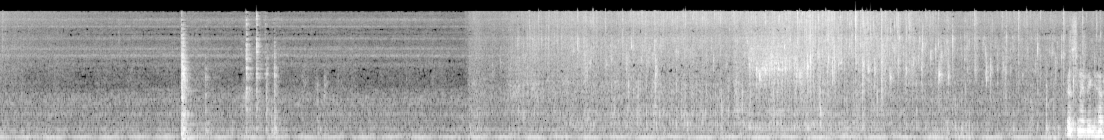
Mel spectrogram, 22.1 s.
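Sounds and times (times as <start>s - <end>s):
dough deep-frying in hot oil: 0.0s - 6.2s, 8.6s - 22.0s.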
